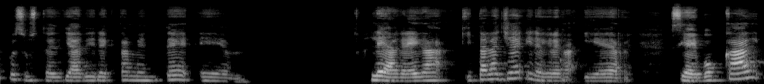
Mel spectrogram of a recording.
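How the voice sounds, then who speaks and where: Bright-voiced woman teaching English grammar. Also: lowish voice. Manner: patient, repetitive, stresses warnings with frequent "¿sí?" check-ins. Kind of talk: online grammar lesson.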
